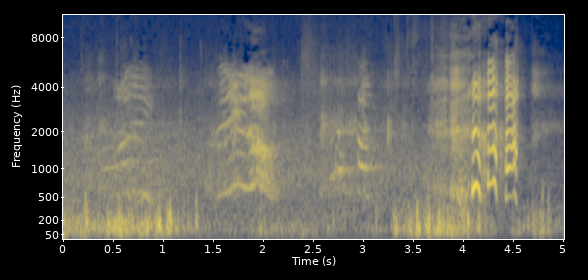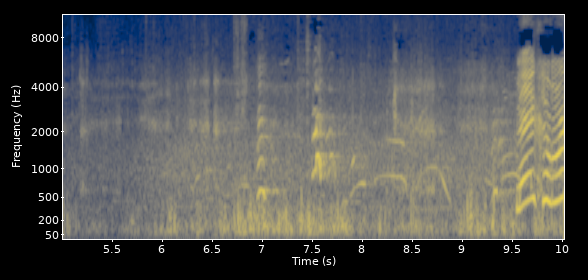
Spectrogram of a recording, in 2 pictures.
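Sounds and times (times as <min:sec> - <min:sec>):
footsteps and rustling: 0:02.2 - 0:10.0
dog barking: 0:07.0 - 0:07.8.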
